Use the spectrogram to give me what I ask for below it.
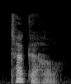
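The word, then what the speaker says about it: Tuckahoe: not belong to him Eastern Shore men usually pronounced the word Tuk as tuck tuo therefore is in Maryland parlins tuckaho but whatever may have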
